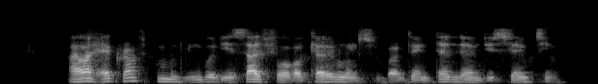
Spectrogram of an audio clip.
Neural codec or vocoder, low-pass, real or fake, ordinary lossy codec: codec, 16 kHz in and 24 kHz out, 0.8 kbps, FocalCodec, streaming, 65536 codes; 5.4 kHz; fake; MP3, 32 kbps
